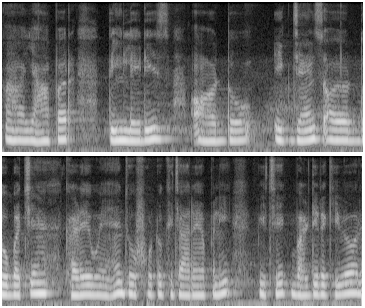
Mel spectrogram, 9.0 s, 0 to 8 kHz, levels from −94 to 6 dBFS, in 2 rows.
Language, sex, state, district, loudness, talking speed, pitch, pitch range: Hindi, male, Andhra Pradesh, Visakhapatnam, -15 LUFS, 180 wpm, 155 Hz, 150-170 Hz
